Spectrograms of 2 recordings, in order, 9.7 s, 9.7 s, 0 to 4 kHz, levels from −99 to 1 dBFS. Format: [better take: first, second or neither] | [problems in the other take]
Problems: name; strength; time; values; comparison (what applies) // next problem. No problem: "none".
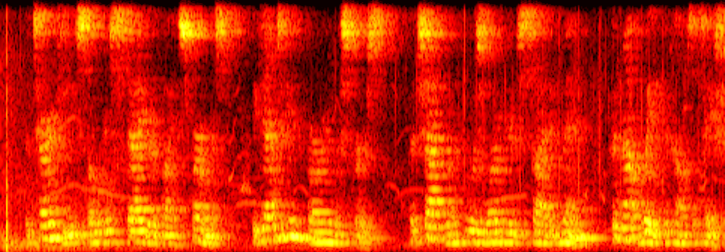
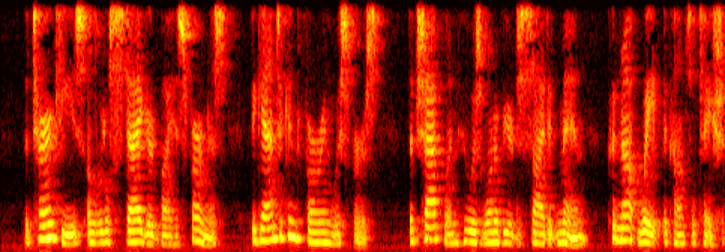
second | background sound (Crowd / Fireworks); 19 dB below the speech // room echo; dies away in 0.7 s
